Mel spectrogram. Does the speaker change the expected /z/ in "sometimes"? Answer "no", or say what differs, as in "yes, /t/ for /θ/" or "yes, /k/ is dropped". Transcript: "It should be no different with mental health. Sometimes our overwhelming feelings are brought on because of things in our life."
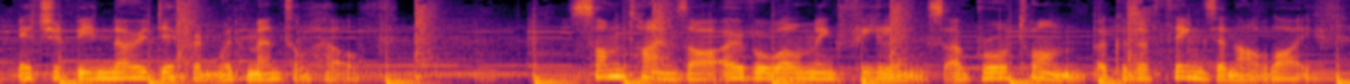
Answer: no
